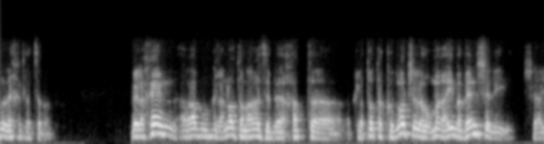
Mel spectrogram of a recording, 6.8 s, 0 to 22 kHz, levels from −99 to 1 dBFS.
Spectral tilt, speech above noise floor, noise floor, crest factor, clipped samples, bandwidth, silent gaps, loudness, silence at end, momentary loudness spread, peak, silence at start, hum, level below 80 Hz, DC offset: -8.5 dB/octave; 64 dB; -82 dBFS; 18 dB; under 0.1%; 7.4 kHz; none; -18 LUFS; 0 s; 14 LU; -2 dBFS; 0 s; none; -66 dBFS; under 0.1%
